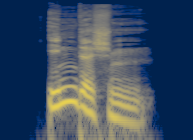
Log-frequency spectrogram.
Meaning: strong dative masculine/neuter singular of indisch
- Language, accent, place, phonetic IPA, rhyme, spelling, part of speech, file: German, Germany, Berlin, [ˈɪndɪʃm̩], -ɪndɪʃm̩, indischem, adjective, De-indischem.ogg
